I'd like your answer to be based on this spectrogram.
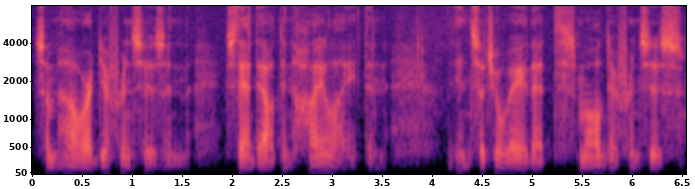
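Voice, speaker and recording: A man who is a native Norwegian speaker gives a reflective talk as a meditation teacher, pausing often and searching for his words. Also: low voice, fairly bright tone, rough recording. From Norway.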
